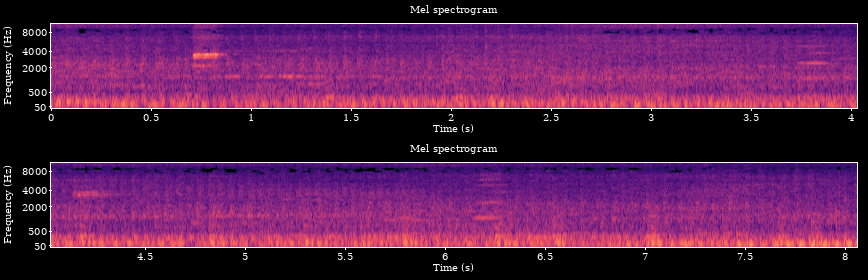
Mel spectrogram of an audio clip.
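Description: Vehicle engine running steadily, a low drone that is the loudest sound throughout.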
